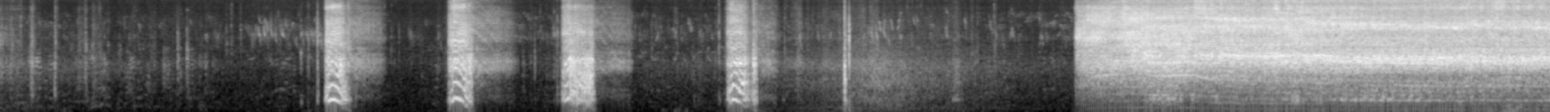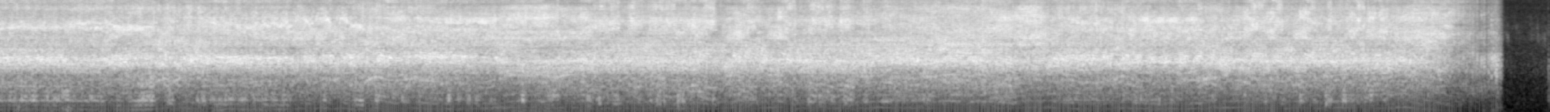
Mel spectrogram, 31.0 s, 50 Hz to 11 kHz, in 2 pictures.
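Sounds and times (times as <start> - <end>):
angle grinder whining on wood: 10.8 - 30.6
electric drill boring into wood: 10.8 - 30.6.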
